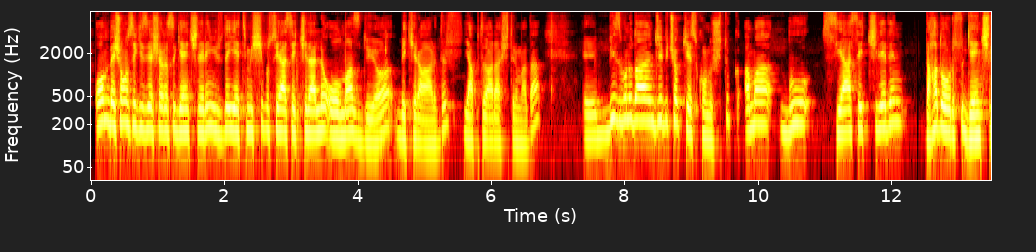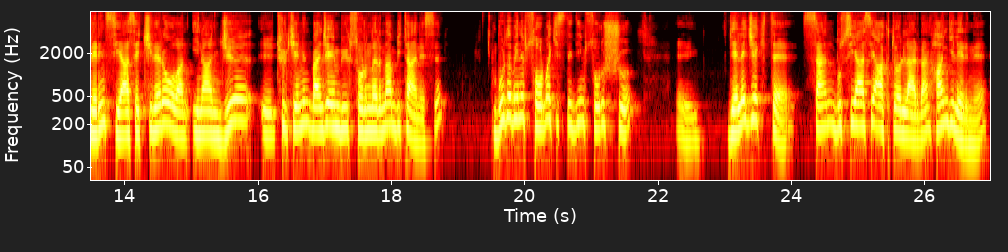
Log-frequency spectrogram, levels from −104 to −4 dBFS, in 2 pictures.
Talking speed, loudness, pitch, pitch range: 115 wpm, -22 LUFS, 175 Hz, 155-195 Hz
